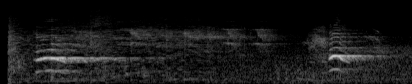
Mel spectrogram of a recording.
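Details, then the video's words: Indian peafowl (peacock) gives two loud, nasal, trumpeting screams about three seconds apart, each a strong held note that falls away, over quiet background hiss. "مور کی خوبصورت آواز"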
